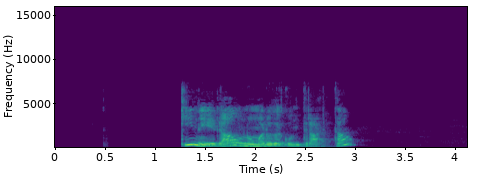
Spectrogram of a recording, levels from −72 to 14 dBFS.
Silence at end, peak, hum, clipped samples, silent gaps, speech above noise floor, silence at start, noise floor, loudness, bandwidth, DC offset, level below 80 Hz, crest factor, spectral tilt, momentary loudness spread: 1.15 s; -2 dBFS; none; under 0.1%; none; 53 dB; 1.25 s; -67 dBFS; -14 LUFS; 7.2 kHz; under 0.1%; -60 dBFS; 14 dB; -7 dB/octave; 11 LU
